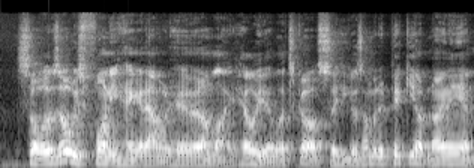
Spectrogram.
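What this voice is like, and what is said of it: Usual voice. Nothing is said of it.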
